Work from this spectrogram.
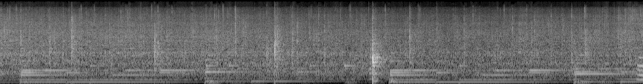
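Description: Eggplant and tomato pickle sizzles steadily in a pan over medium-high heat, with a continuous close frying hiss and occasional scraping stirs, no voices.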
